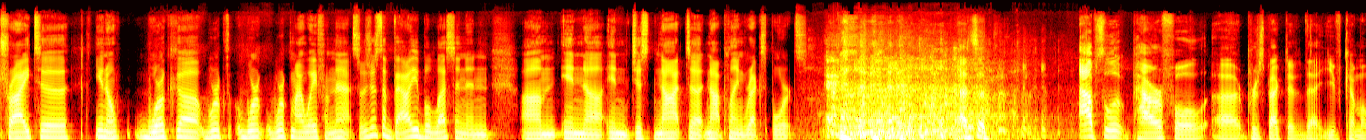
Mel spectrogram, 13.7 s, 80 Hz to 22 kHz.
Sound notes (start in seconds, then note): 8.2 audience laughing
